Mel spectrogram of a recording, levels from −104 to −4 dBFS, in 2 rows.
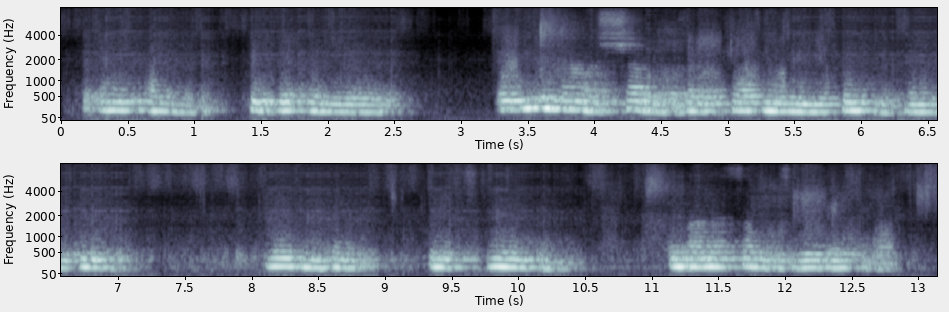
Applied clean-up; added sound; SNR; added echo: neural separator model SepFormer DNS4.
